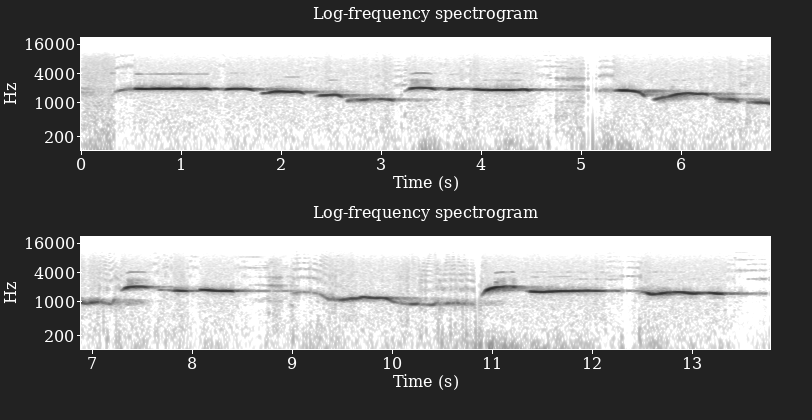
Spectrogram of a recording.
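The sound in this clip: A young woman whistles a tune alone, in many clear, melodic phrases that drift downward and then leap back up, with short pauses between them.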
